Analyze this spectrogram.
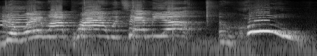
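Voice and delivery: loud, high laughing outcry; loud high whoop with laughter; laughing exclamation. Real, not acted. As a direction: let the pride burst out in a whoop. Pride tearing her up.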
